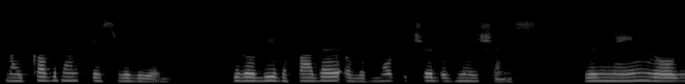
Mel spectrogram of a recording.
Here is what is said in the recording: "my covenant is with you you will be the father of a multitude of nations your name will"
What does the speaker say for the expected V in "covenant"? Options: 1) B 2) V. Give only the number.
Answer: 2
